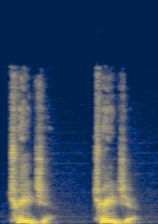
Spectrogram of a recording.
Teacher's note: When a D is next to a Y, usually in America, it changes to a J sound, J. So trade you becomes trade you, but we don't say Jew, we say J, yeah.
